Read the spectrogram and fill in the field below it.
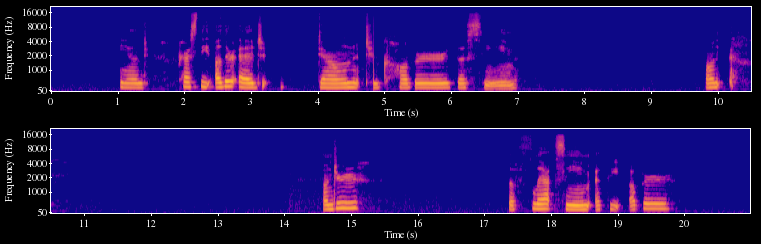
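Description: A woman talks calmly into a close microphone, pausing between phrases.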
